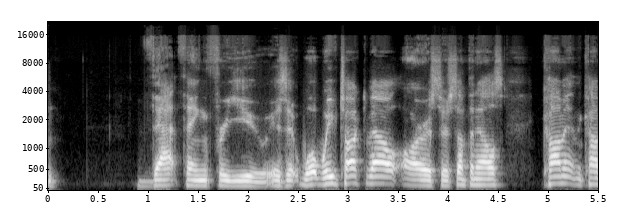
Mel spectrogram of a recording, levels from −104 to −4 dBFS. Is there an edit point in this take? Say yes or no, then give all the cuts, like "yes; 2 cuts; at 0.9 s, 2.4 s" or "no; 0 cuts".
no; 0 cuts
